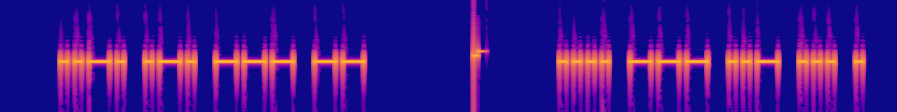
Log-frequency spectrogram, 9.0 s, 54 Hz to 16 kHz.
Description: Morse code, heard as a keyed tone, about 17 wpm, 700 Hz. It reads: FROM HOUSE
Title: Sets of 2 Words - New Word Drill - 17wpm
